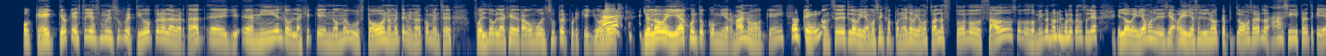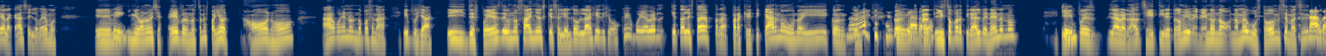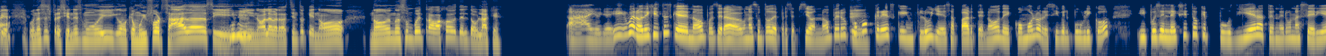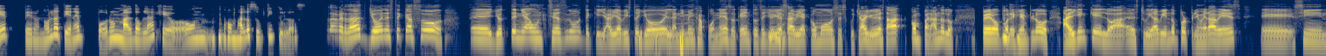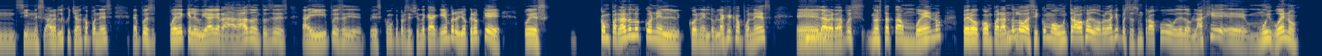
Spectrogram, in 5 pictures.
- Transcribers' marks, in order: laugh; chuckle; other background noise; chuckle; laughing while speaking: "o malos"; other noise
- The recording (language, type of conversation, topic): Spanish, podcast, ¿Cómo afectan los subtítulos y el doblaje a una serie?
